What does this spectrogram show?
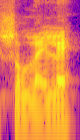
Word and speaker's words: Shillelagh: the name of this rivalry, the Jeweled Shillelagh, and you can never say it properly. There's only one way to say it.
